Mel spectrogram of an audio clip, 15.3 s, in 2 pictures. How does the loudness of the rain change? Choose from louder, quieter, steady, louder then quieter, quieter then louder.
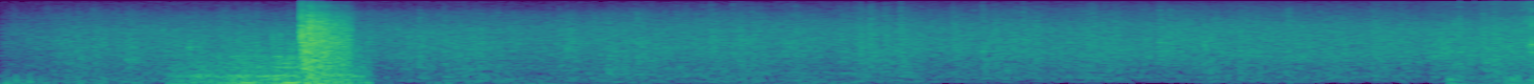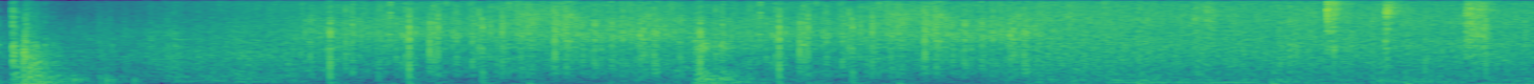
louder.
